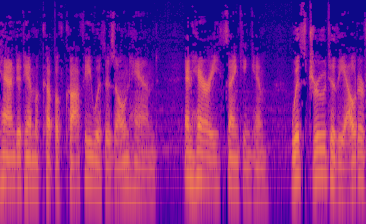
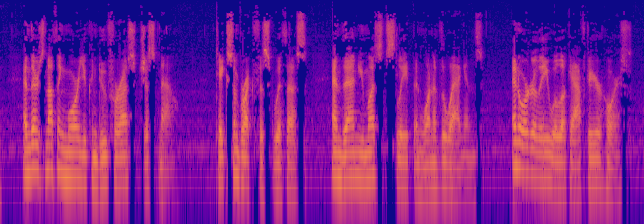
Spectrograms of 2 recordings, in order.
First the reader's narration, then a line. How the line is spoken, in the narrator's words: said Lee gravely and kindly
